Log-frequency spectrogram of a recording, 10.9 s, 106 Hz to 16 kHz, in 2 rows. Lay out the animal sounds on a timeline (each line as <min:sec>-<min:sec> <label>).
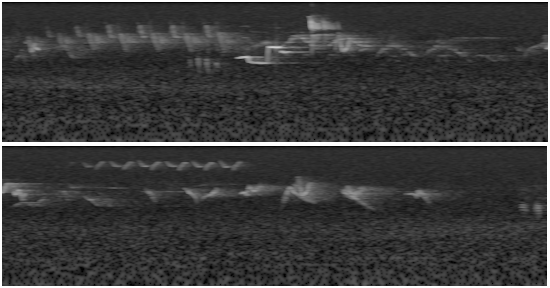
0:00.0-0:02.8 Ovenbird (Seiurus aurocapilla)
0:00.1-0:10.9 Red-eyed Vireo (Vireo olivaceus)
0:01.8-0:03.7 Wood Thrush (Hylocichla mustelina)
0:02.6-0:04.9 Veery (Catharus fuscescens)
0:04.6-0:06.7 Rose-breasted Grosbeak (Pheucticus ludovicianus)
0:05.8-0:08.2 Black-and-white Warbler (Mniotilta varia)
0:06.8-0:09.9 Scarlet Tanager (Piranga olivacea)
